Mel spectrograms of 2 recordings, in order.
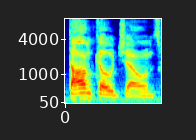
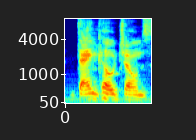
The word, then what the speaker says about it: Danko Jones: Me by Danko Jones, or as Coachman says it's pronounced Donko Jones, which I'm sorry, no, that's incorrect. Danko Jones is a much funnier name.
